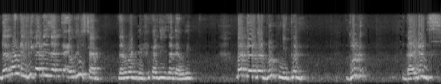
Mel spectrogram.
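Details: Adult man with severe cerebral palsy from birth, involuntary tremors throughout his body, and no speech until age eight: dysarthric speech (cerebral palsy)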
